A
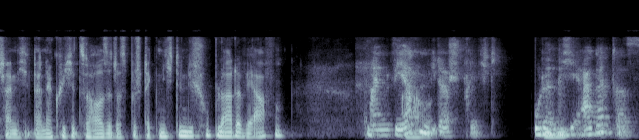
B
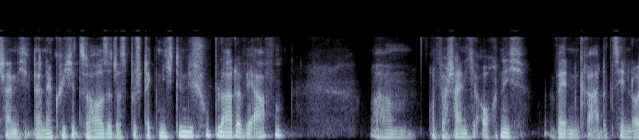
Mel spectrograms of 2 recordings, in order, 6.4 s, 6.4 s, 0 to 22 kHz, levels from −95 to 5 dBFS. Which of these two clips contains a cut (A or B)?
A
